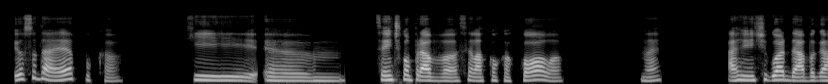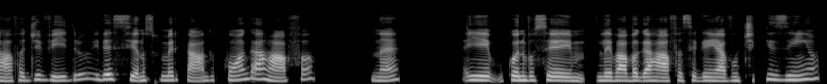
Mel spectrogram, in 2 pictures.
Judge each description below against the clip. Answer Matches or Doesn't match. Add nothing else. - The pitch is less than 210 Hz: Matches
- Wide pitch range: Doesn't match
